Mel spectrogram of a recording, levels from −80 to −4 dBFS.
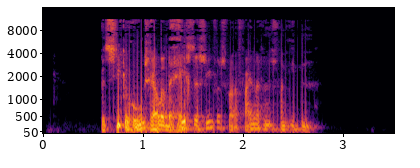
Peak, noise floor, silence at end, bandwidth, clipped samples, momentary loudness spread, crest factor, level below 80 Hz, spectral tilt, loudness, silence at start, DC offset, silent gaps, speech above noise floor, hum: -4 dBFS; -75 dBFS; 0.75 s; 11.5 kHz; under 0.1%; 12 LU; 18 dB; -38 dBFS; -5 dB/octave; -20 LUFS; 0.6 s; under 0.1%; none; 56 dB; none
